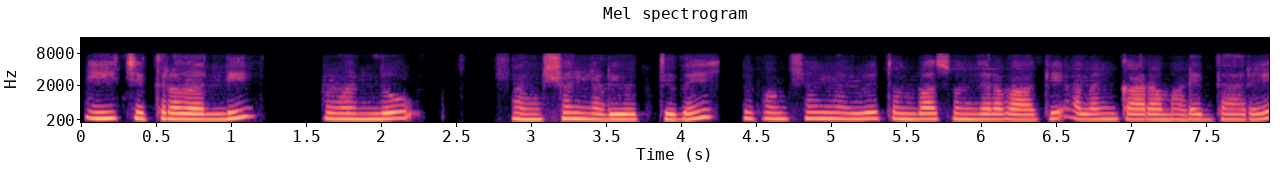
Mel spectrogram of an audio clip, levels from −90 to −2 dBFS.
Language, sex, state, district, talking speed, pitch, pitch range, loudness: Kannada, female, Karnataka, Chamarajanagar, 90 wpm, 235 Hz, 225-255 Hz, -24 LUFS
